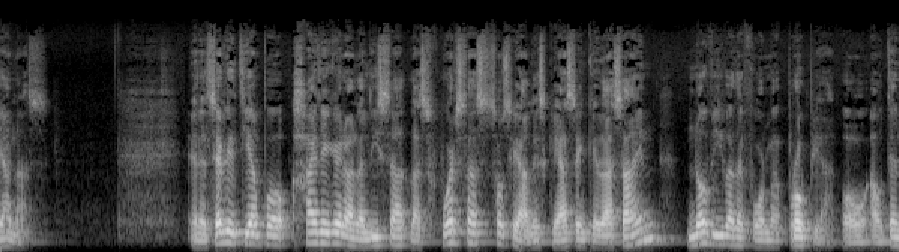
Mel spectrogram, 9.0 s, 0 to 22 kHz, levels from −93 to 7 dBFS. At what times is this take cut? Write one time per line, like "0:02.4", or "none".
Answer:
none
